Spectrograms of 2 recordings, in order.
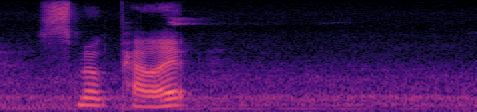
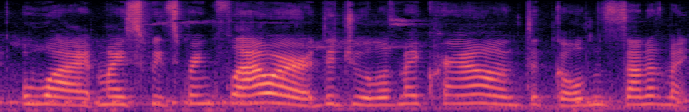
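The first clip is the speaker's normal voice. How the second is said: gushing beekeeper; 5 semitones higher, 7 dB louder than usual. Acted. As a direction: swoon over her. Beekeeper gushes about his queen.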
